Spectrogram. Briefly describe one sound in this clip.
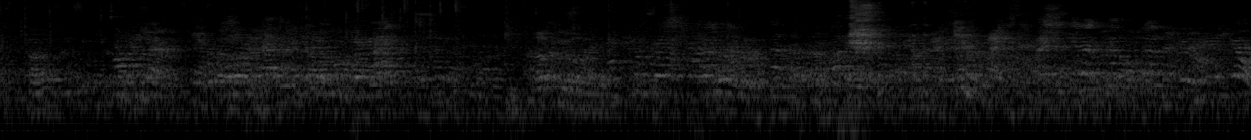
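Men and women chat quietly among themselves in an echoing hall.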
